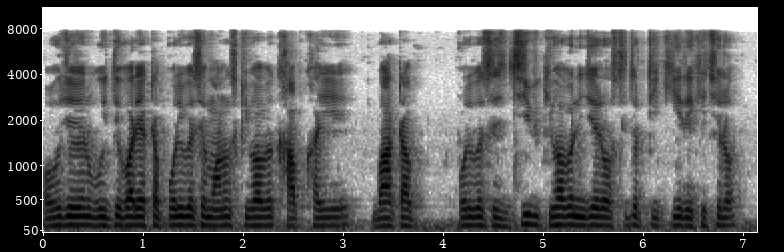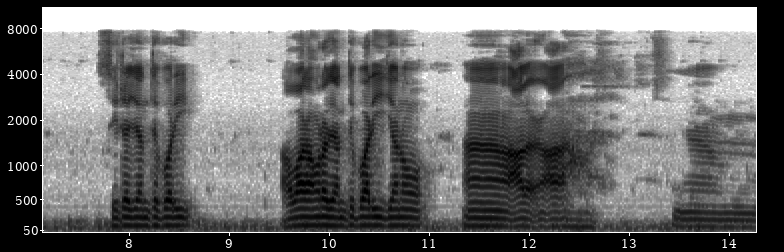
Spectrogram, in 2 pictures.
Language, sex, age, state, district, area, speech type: Bengali, male, 45-60, West Bengal, Uttar Dinajpur, urban, spontaneous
